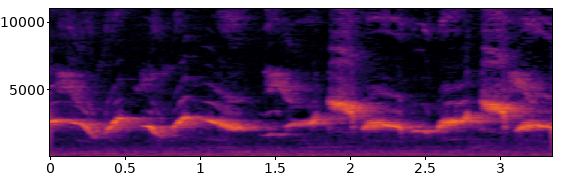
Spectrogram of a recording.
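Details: Chinese hwamei kept as a caged songbird, pouring out a continuous, strong whistled warble that swoops up and down in smooth loops with no breaks.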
